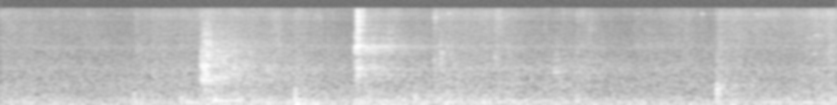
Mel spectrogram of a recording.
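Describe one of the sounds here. An elderly man speaks softly in a quiet, echoing hall.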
